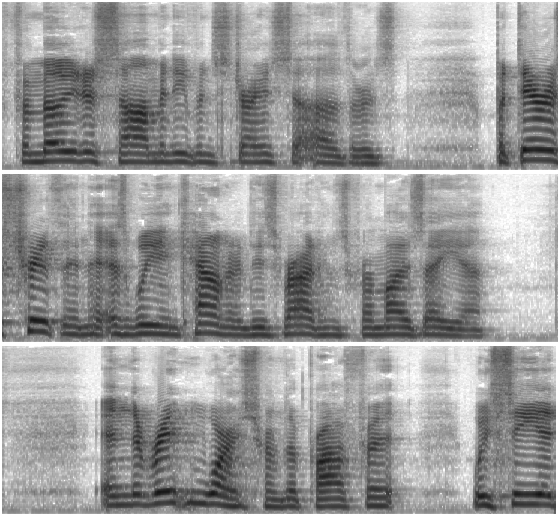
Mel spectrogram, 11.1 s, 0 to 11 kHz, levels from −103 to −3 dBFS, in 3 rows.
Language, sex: English, male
